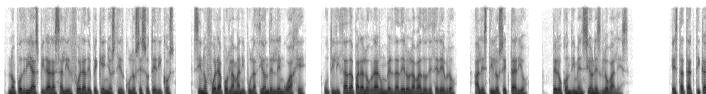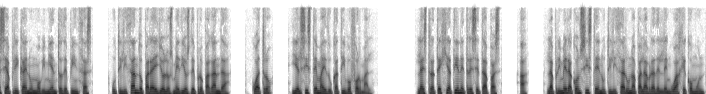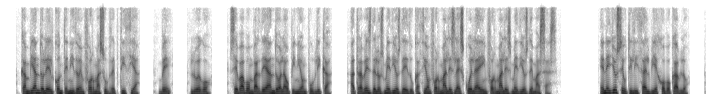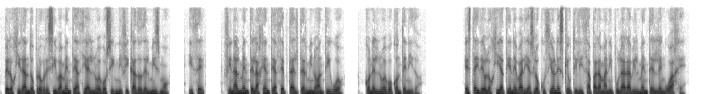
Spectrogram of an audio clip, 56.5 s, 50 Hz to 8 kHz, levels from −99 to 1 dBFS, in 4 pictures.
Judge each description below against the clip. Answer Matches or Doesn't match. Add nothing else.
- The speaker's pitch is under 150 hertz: Doesn't match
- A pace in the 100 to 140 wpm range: Doesn't match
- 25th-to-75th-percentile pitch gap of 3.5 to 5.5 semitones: Doesn't match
